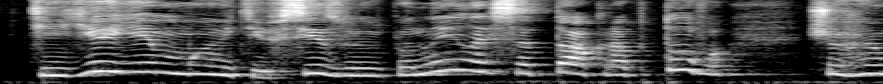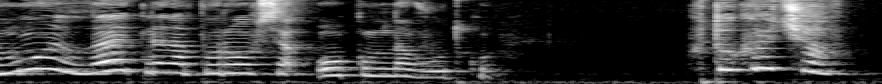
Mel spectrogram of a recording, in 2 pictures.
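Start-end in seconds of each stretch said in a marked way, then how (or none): 7.8-8.5 high, startled, frightened and alarmed voice. The mother asks about a wild shout in the forest, alarmed. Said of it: "переполошилась мама".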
